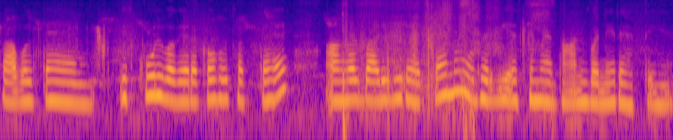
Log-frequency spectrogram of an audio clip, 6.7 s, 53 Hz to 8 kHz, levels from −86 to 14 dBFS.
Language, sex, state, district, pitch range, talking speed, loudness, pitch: Hindi, female, Chhattisgarh, Sukma, 210-230 Hz, 185 wpm, -15 LUFS, 220 Hz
